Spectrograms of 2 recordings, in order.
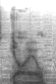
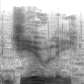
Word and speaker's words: Guile: the dry brush amusingly my friend never knew how to pronounce guile and called him Julie when Street Fighter 2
